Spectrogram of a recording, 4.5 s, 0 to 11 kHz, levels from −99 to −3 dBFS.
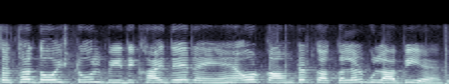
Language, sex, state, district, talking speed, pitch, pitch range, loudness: Hindi, female, Uttar Pradesh, Shamli, 185 wpm, 285 Hz, 275-310 Hz, -16 LUFS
